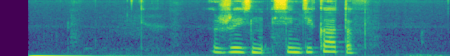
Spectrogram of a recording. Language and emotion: Russian, neutral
